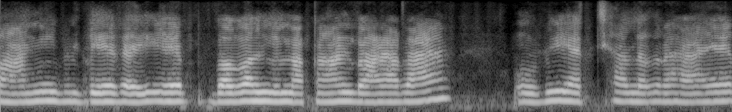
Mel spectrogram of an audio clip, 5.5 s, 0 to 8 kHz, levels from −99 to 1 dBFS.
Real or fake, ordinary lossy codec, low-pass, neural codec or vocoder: fake; none; none; codec, 16 kHz, 2 kbps, FreqCodec, smaller model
